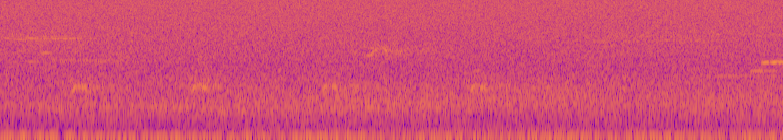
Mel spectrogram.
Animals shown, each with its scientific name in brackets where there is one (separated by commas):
Blue-headed Vireo (Vireo solitarius), American Crow (Corvus brachyrhynchos)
